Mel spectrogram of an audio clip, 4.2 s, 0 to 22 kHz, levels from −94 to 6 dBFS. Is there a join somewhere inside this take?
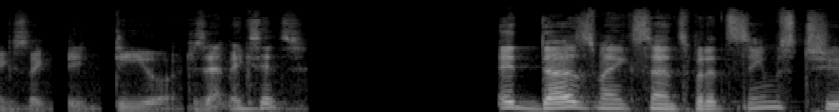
no; 0 cuts

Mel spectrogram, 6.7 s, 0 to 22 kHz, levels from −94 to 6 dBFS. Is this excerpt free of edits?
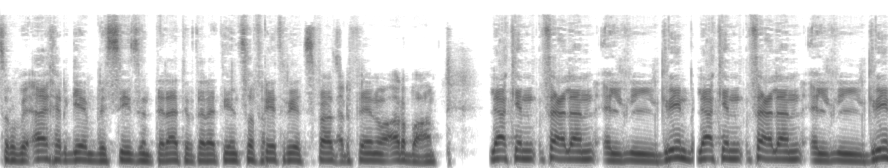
no; 3 cuts; at 1.9 s, 2.5 s, 5.2 s

